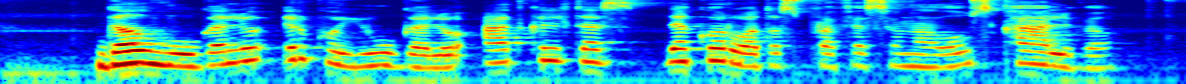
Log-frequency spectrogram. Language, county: Lithuanian, Telšiai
